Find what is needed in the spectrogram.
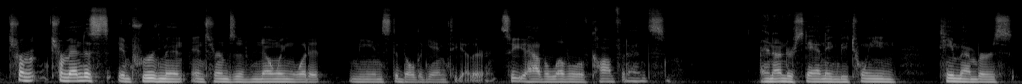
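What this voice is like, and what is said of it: Hoarse, fading voice. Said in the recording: “I'm losing my voice. ... I'm drying you out.”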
